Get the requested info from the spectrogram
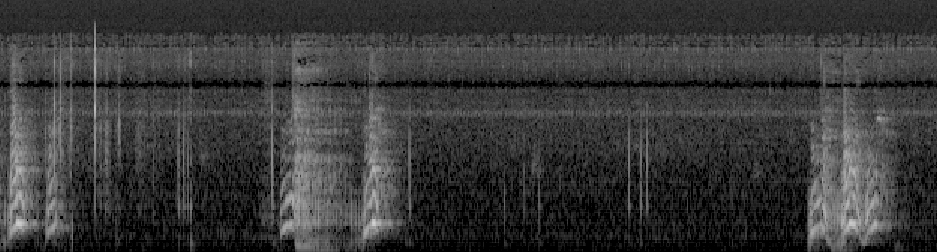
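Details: American Staffordshire Terrier barking while asleep: muffled, tonal woofs in short double bursts, a pair near the start, another pair around three seconds and a final burst near eight seconds, with quiet gaps between.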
